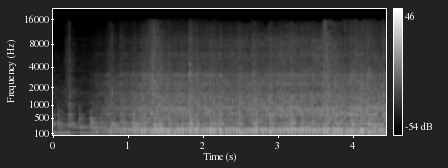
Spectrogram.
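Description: A Honda Raider Super Sprint 135 cc motorcycle engine running, coming in about a second in and holding steady and loud, heard together with background music.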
